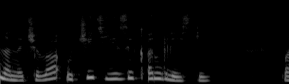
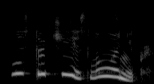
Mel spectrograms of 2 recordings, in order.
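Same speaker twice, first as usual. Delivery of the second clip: much higher, louder stern scolding; stern giraffe; 11 semitones higher, 4 dB louder, slower than usual. A narrator's reading. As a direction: scold him sharply, high and loud. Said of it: "строго говорит Жираф".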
